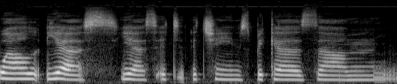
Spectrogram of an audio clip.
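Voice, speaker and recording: With an Arabic accent, the speaker goes at a very slow pace using fairly even intonation. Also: woman. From Syria. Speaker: test candidate. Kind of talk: speaking exam interview. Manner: halting.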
